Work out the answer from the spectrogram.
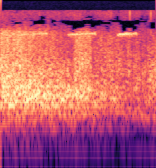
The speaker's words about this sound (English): we took some blasting powder and set a charge under those rocks. You blocked up the pass into the ravine. Now we're blasting it open again.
